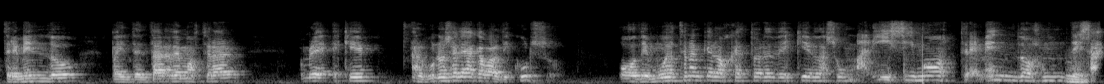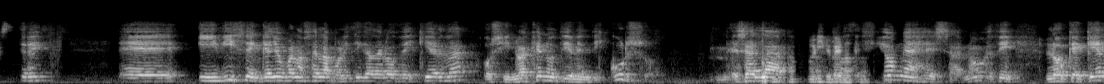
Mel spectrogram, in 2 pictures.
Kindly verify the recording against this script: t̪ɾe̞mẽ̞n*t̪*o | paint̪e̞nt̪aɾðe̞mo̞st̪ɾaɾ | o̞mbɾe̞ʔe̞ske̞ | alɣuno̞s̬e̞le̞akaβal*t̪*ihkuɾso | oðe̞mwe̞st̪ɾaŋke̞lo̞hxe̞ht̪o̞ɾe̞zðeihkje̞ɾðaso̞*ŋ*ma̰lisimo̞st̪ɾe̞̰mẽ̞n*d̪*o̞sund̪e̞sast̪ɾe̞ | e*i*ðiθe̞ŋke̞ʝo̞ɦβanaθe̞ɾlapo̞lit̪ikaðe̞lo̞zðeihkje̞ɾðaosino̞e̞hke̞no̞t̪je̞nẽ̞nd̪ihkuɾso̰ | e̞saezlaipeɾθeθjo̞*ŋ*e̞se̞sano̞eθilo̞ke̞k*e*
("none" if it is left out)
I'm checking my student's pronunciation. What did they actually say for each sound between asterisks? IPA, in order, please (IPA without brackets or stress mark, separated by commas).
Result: d̪, d̪, ŋ, d̪, i, ŋ, e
